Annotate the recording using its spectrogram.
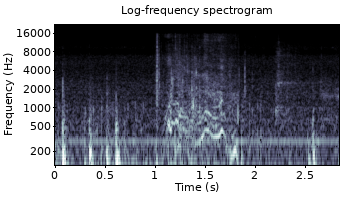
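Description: A rifle rattles as it is picked up.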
